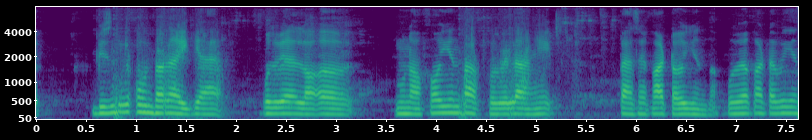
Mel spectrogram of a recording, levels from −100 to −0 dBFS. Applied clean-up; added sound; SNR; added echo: neural separator model SepFormer DNS4.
